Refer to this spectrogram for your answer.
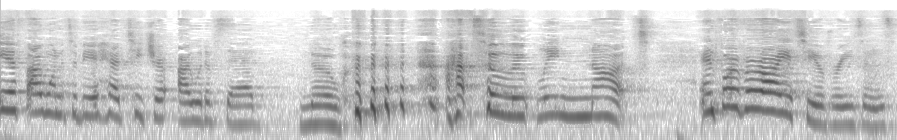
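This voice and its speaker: A woman with a high pitch speaks at a fairly slow pace with long, frequent pauses and lively intonation, amid audible room echo and noticeable background noise. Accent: American. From United States. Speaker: primary head teacher. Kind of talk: conference presentation.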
